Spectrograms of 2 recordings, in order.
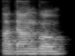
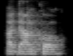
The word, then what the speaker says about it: Adanko: the same thing with adango the name is actually adanco and when he wrote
